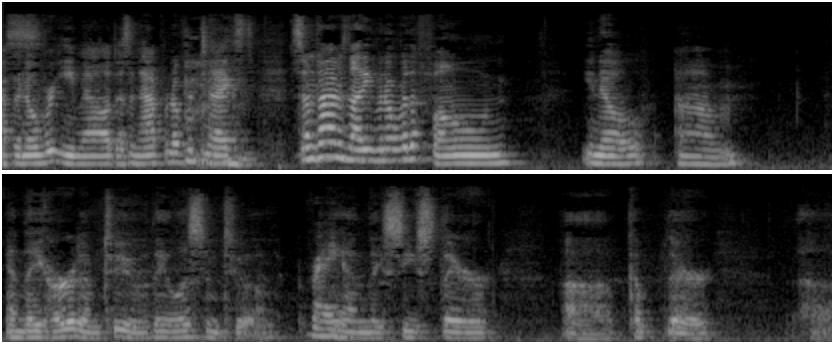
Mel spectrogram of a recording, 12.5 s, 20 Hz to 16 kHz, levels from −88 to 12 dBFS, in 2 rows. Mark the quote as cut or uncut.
cut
